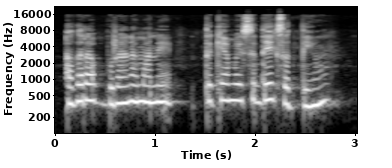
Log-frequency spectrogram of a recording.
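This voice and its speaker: A woman rattles along at a very fast pace in a put-on character voice with extremely high pitch. Her loudness is very even and her intonation flat and monotone. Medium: audio drama. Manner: soft, polite.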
